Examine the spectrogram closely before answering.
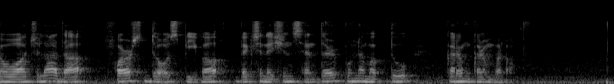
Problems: constant background noise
